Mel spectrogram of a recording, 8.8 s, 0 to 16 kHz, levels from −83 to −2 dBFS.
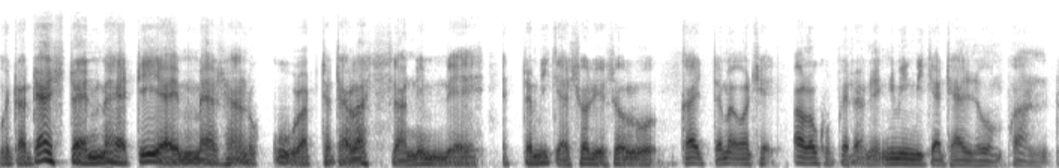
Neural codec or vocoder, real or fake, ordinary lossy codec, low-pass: autoencoder, 48 kHz, 32 numbers a frame, DAC-VAE, trained on Japanese speech; fake; none; 14.4 kHz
